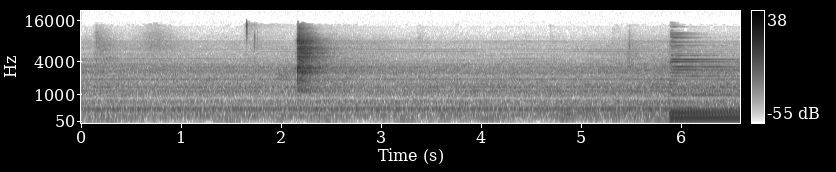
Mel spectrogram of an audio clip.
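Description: Quiet room tone with a steady low hum and a brief soft noise about two seconds in, then an acoustic guitar chord strummed right at the very end.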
